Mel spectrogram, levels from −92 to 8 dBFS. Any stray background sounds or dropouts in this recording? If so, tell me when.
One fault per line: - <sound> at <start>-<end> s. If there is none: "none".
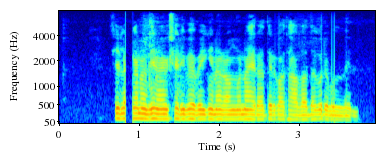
- dropout at 0.8-0.9 s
